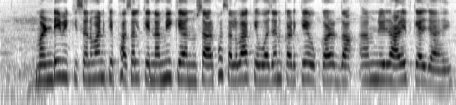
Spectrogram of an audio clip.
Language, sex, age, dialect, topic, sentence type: Magahi, female, 25-30, Western, agriculture, statement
